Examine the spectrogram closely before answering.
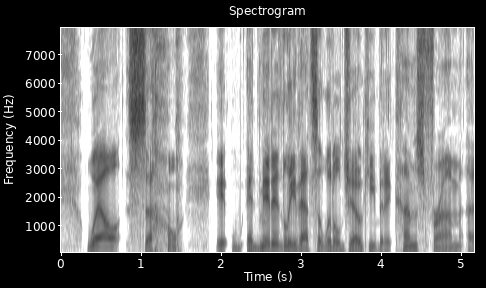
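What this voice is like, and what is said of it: Usual voice. Nothing is said of it.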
